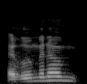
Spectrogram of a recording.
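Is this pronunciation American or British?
American. It is said with four syllables, American style.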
